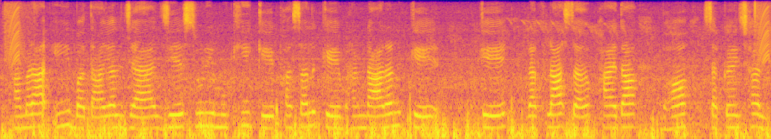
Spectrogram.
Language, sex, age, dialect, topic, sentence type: Maithili, female, 18-24, Eastern / Thethi, agriculture, question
